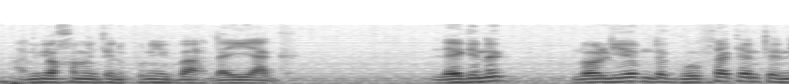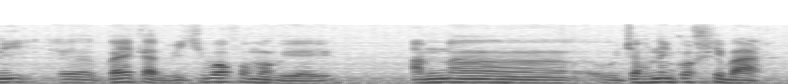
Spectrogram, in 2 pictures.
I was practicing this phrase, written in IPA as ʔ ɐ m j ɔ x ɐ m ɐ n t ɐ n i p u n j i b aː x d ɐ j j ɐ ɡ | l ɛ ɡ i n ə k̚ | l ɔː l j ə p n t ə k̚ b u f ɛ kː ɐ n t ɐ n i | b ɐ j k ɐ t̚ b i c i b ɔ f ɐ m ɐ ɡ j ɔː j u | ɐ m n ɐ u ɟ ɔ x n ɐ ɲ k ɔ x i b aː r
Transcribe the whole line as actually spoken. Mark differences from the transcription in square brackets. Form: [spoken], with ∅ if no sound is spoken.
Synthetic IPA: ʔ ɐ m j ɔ x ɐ m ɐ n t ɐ n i p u n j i b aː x d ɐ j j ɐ ɡ | l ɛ ɡ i n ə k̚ | l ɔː l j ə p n [d] ə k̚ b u f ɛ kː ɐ n t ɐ n i | b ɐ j k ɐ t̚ b i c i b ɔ f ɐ m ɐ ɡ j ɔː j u | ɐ m n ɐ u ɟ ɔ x n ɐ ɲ k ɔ x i b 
